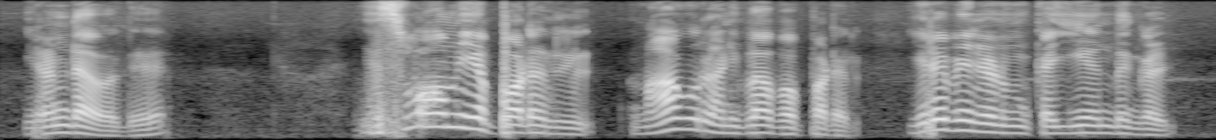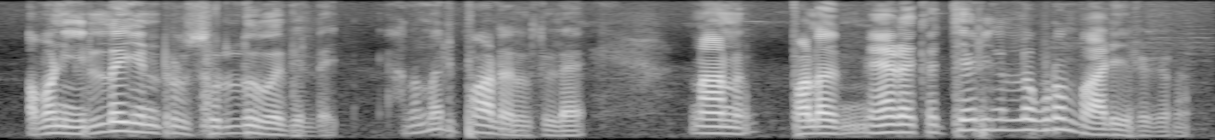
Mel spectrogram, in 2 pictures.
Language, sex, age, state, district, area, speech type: Tamil, male, 60+, Tamil Nadu, Tiruvannamalai, rural, spontaneous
